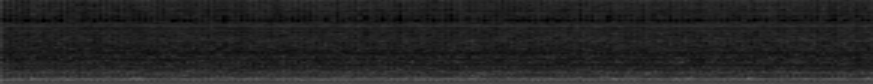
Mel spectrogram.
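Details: Troy-Bilt mower after finding the starter worked unloaded but failed under load: engine catches and runs steady and even with a strong constant beat, no misses or knocks; healthy.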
